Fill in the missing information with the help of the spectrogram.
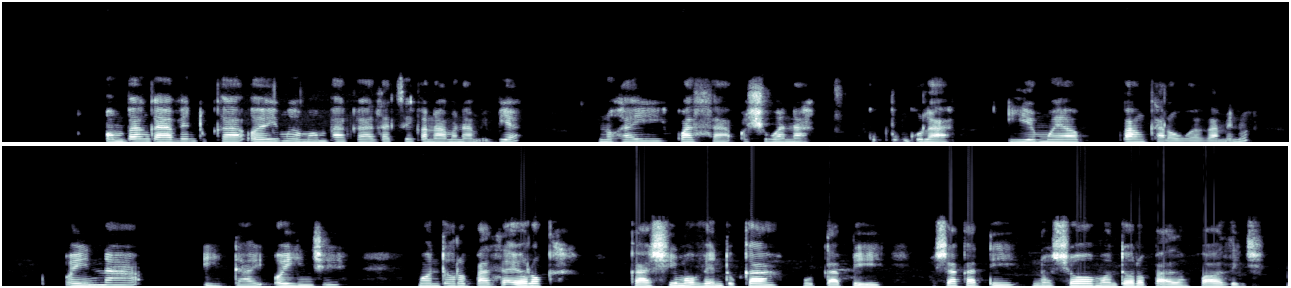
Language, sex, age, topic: Oshiwambo, female, 18-24, finance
